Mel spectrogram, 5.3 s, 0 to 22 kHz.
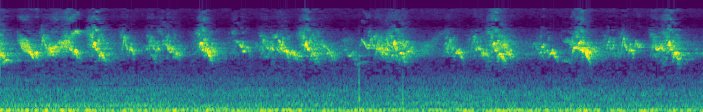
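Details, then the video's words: Early-morning chorus of numerous birds in Las Vegas in April, calling loudly from before 4:30 until about 6:10 am; unbroken high chattering and rapid chirps from many overlapping voices, with faint low hum beneath. "Deafening Birds April 4 0600 in Las Vegas, was louder at 0409 stopped 0610"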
